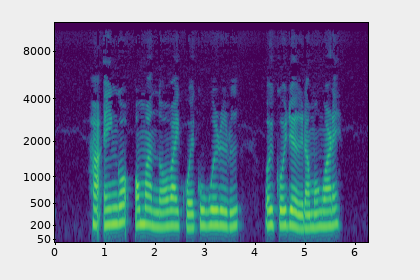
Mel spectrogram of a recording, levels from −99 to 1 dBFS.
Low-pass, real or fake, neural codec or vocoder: 10.8 kHz; real; none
